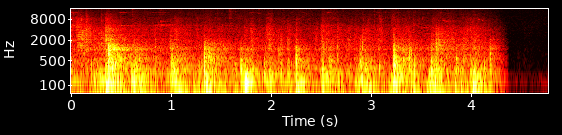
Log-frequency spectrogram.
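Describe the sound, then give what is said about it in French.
Quick footsteps of people running patter in a steady, even rhythm, many firm strikes in a row with no pauses, holding at a moderate level before stopping abruptly. “Alors, on devrait courir. Allez, cours,”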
